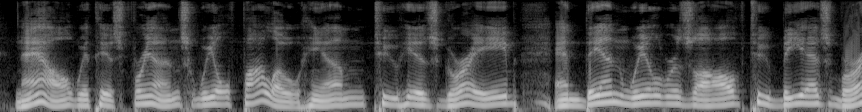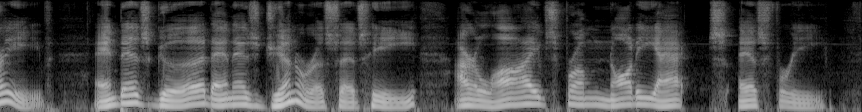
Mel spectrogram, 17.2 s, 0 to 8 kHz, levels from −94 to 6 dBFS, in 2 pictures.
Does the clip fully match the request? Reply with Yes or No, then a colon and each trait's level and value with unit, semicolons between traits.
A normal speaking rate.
No: slow, 115 wpm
